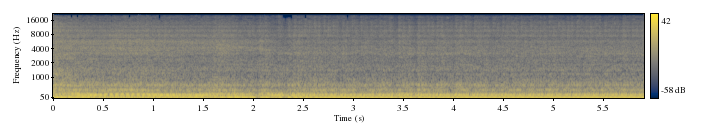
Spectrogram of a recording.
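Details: 2020 Harley-Davidson Street Glide just after an oil change, started to check oil pressure: loud, lumpy V-twin idle with an even loping beat and no knocks or ticking; oil pressure came right up, engine healthy.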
